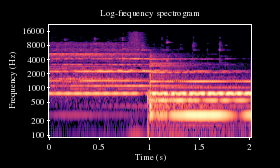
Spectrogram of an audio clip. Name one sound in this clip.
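A mallet strikes a metal singing bowl once with a soft, ringing clang.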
